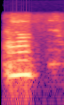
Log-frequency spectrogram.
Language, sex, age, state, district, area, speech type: Tamil, female, 30-45, Tamil Nadu, Thoothukudi, rural, conversation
